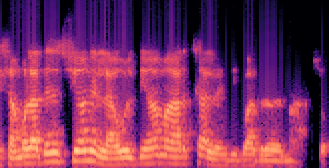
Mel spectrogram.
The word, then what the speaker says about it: última: Resalta un hecho que le llamó la atención en la última marcha el 24 de marzo. Última, ¿qué le falta? Tilde, la U. Porque es, ¿recuerdan? Es esdrújula. Esdrújula. Esa es drújula, última, siempre lleva tilde.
